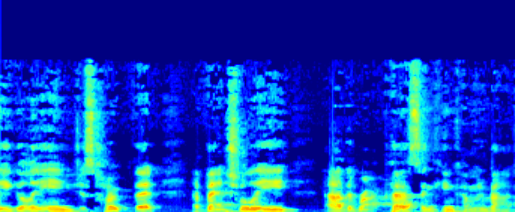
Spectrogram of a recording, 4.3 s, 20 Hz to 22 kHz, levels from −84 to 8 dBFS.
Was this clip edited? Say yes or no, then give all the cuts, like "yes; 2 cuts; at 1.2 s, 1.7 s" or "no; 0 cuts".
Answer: no; 0 cuts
